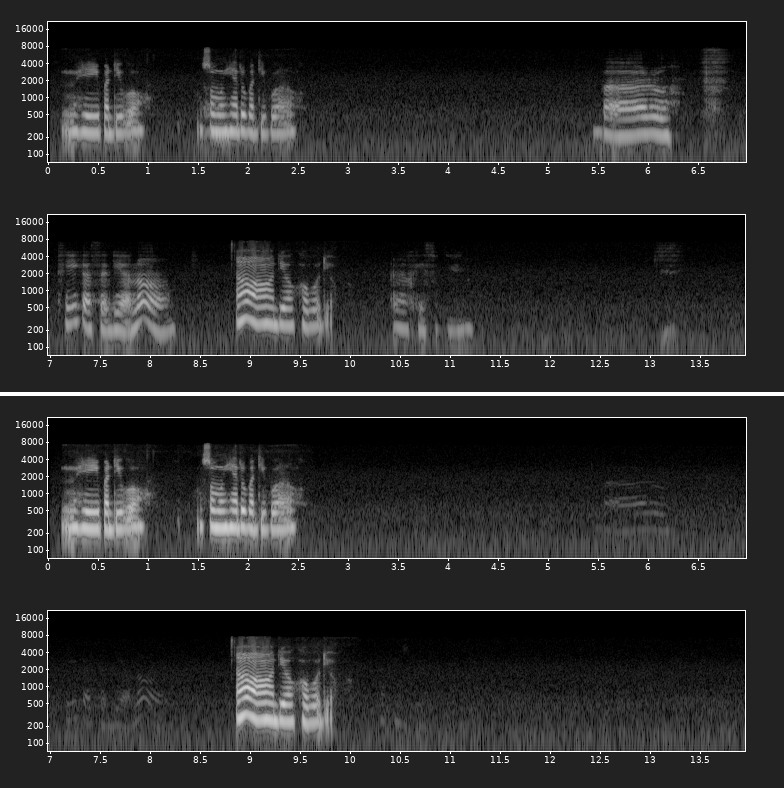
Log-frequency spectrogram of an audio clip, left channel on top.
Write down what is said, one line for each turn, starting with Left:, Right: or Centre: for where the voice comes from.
Right: হেৰি পাতিব। ছমহীয়াটো
Left: অ, অ,
Right: পাতিব আৰু
Left: বাৰু, ঠিক আছে দিয়া ন'?
Right: অ', -অ', দিয়ক হ'ব দিয়ক।
Left: ৰাখিছোঁ দিয়া <unintelligible> <inaudible>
